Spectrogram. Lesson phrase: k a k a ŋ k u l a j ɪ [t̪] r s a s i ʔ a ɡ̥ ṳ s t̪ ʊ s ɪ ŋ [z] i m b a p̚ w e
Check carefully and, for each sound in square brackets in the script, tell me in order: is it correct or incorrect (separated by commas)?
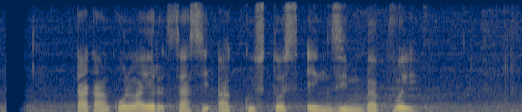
incorrect, correct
